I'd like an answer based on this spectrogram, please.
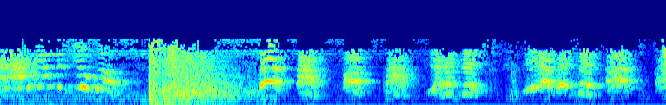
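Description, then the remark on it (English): A man lets out a harsh, strained yell for about two seconds as he charges, then a loud crashing thud bursts in, followed by a voice talking in short phrases. “She's still turning, him screaming, starting to run.”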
